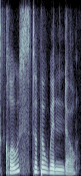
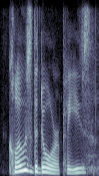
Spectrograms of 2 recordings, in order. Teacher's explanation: If it's an adjective, the S sounds like an S. Close the door, please. If it's a verb, the S sounds like a Z.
